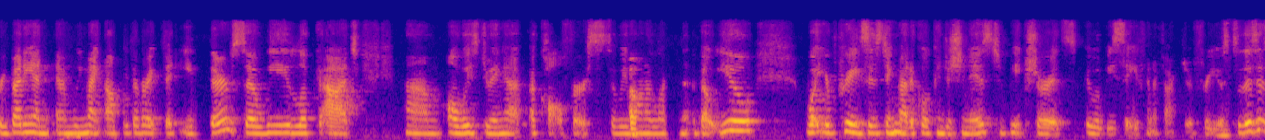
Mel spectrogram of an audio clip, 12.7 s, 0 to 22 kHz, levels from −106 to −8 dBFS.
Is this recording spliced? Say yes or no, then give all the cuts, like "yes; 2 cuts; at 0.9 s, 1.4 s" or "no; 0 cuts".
no; 0 cuts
